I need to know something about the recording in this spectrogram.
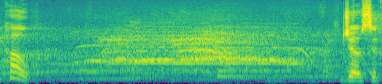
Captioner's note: audience cheers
